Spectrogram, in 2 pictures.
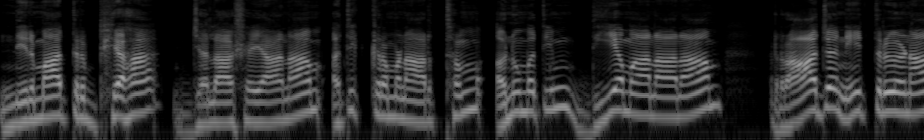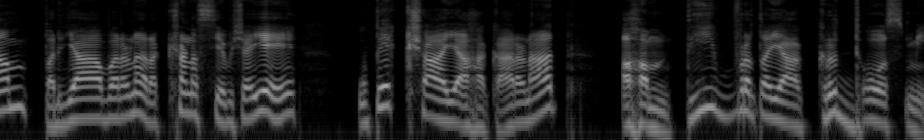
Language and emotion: Sanskrit, angry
